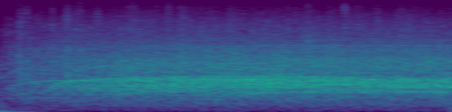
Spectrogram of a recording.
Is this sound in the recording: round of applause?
yes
